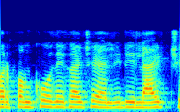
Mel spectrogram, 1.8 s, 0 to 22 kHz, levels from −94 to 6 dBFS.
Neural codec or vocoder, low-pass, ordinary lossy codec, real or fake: codec, 16 kHz, 2 kbps, FunCodec, trained on LibriTTS, 25 frames a second; 7.2 kHz; none; fake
